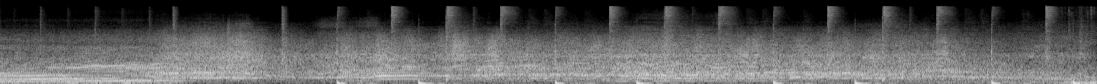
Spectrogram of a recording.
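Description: Dirt super late model race car engine running at low, steady revs, heard through the in-car camera. About two seconds in, music with a steady drum beat comes in over the noise of the race car on the track.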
